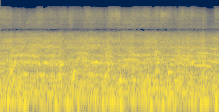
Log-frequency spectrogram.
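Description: Live punk rock band playing: distorted electric guitar, electric bass and drums, with shouted lead vocals over the top.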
